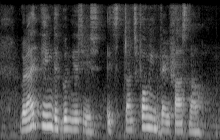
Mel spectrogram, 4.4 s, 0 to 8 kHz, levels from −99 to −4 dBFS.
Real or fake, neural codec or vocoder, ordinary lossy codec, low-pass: fake; codec, 16 kHz in and 24 kHz out, 1.1 kbps, FireRedTTS-2 codec; none; 7.2 kHz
